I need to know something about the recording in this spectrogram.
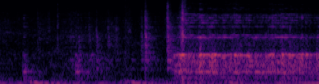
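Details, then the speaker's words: Car's air conditioning compressor clutch, badly worn and scored: a scraping metallic rattle with a ringing tone over the engine, also heard while driving. The clutch is being replaced. "so that bit you're looking at their viewers that's all the uh clutch for the air conditioner and that's what pavos you can see all that is really well worn and scowled it's been making a lot of noises"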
